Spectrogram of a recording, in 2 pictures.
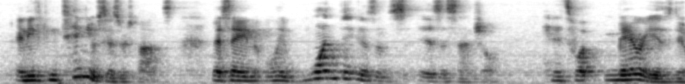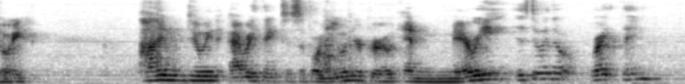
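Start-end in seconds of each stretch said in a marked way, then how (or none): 8.2-13.5 whining tone. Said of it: "Can you hear Martha saying that?".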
